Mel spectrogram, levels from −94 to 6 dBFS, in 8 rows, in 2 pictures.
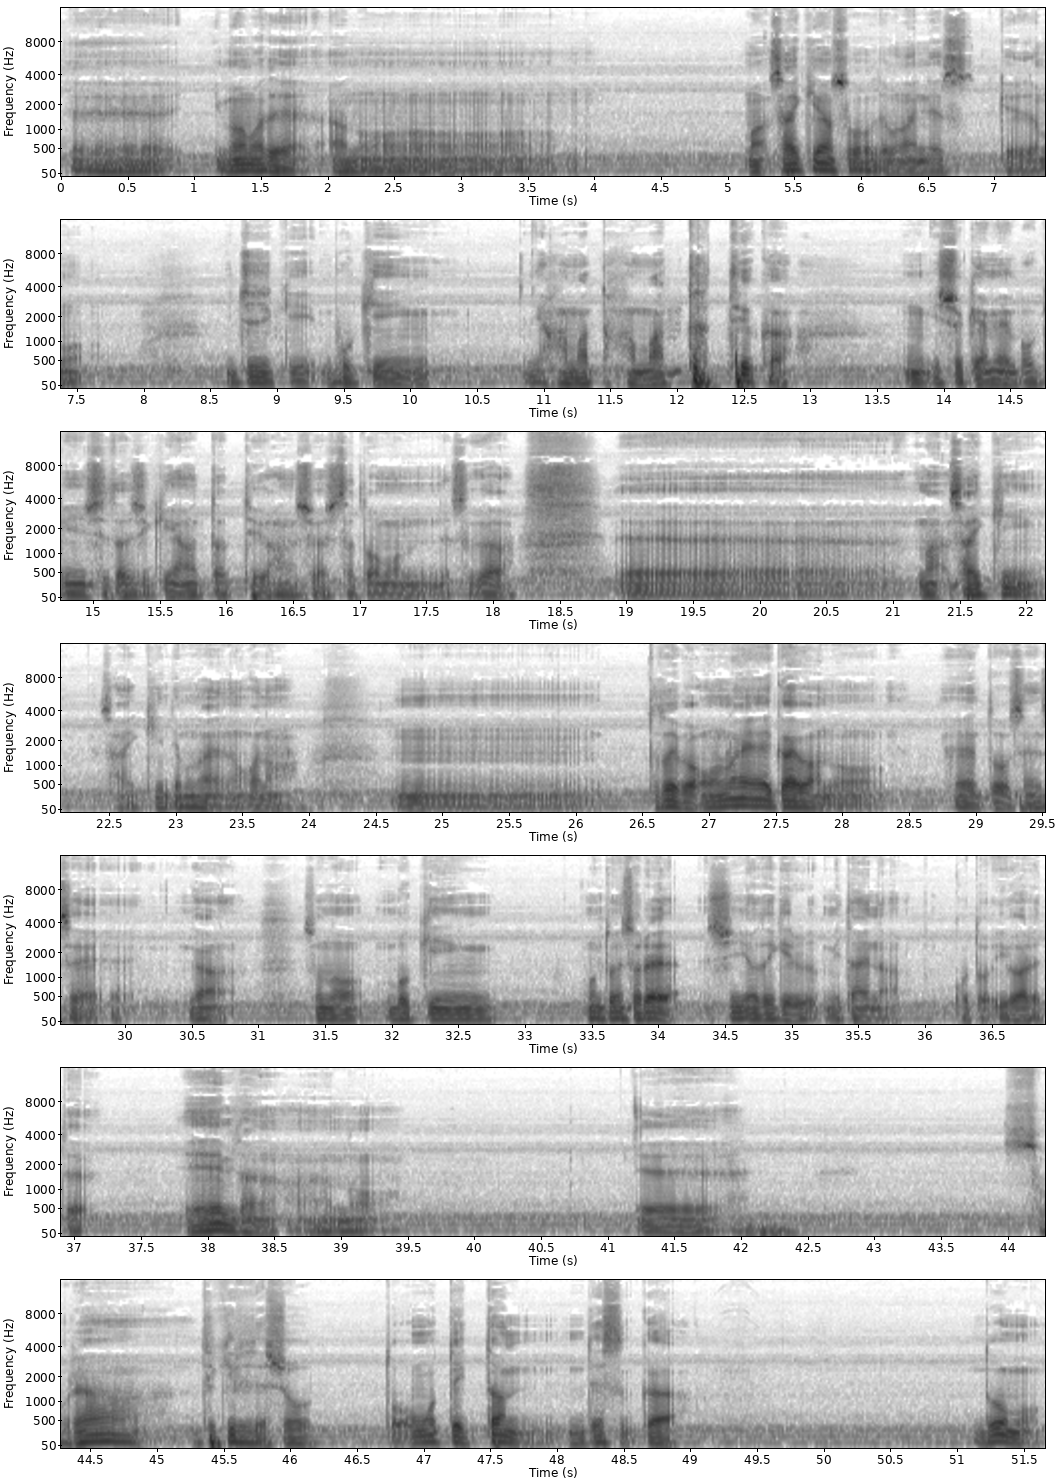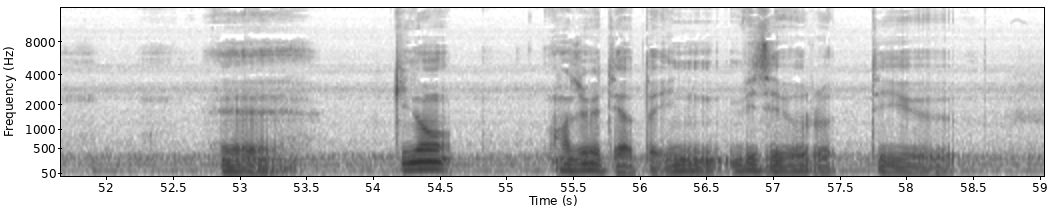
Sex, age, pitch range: male, 50-69, 80-95 Hz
